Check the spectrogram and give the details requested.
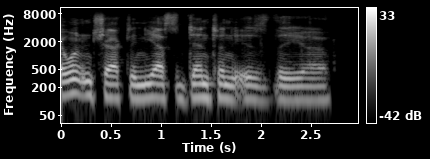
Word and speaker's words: dentin: that mixed up because there's the gum named dentine which of course it comes from the same root but it's not pronounced the same so dentin is the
